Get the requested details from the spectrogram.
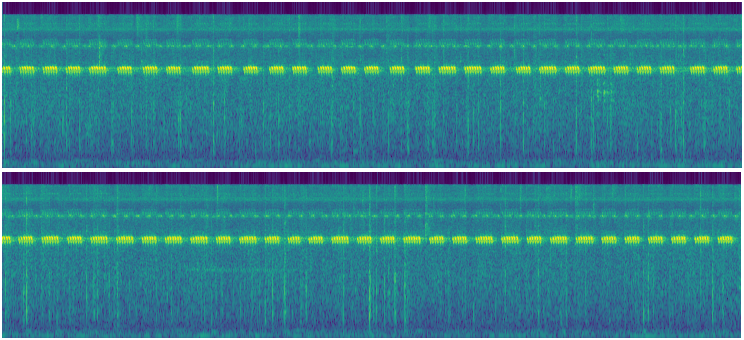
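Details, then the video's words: A cricket chirps in an even, rapid rhythm of shrill pulses, roughly four each second, sustained without a break over a faint, continuous low-pitched background hum. "cricket sounds sleeping"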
